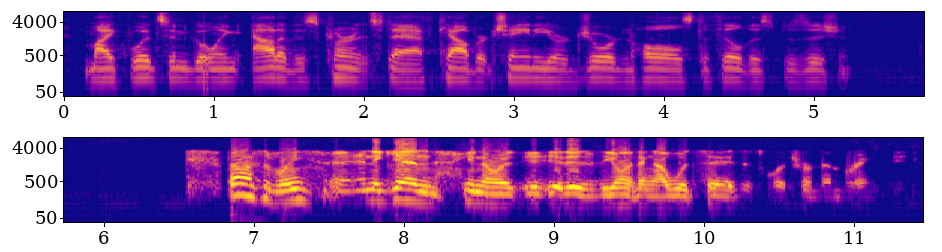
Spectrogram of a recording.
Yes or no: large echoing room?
no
